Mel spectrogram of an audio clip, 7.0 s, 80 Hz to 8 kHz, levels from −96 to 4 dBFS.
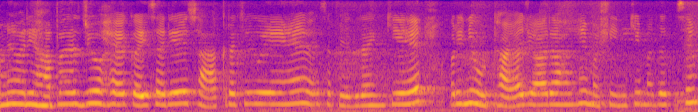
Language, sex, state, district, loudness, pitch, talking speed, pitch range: Hindi, female, Rajasthan, Churu, -18 LUFS, 285 Hz, 215 wpm, 275-300 Hz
